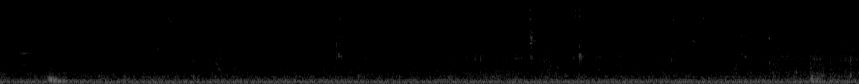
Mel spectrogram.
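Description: Close-up mouth sounds of a person chewing food, with many faint small crunches and clicks, and a short low hum about half a second in.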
